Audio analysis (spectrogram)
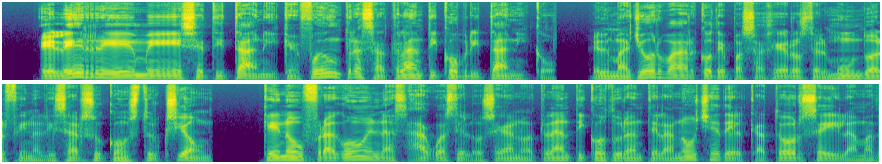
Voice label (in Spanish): documental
